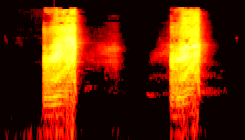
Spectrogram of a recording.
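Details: Black-winged myna (jalak kebo), a recording for luring wild birds and training poor singers: two long, nasal, rasping squawks about one and a half seconds apart, nothing else audible.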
